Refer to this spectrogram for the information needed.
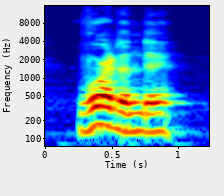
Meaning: inflection of wordend: 1. masculine/feminine singular attributive 2. definite neuter singular attributive 3. plural attributive
- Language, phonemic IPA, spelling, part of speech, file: Dutch, /ˈwɔrdəndə/, wordende, adjective / verb, Nl-wordende.ogg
